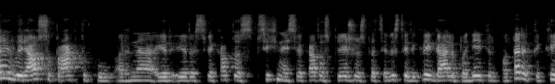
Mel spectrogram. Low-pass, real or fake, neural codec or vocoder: 10.8 kHz; real; none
